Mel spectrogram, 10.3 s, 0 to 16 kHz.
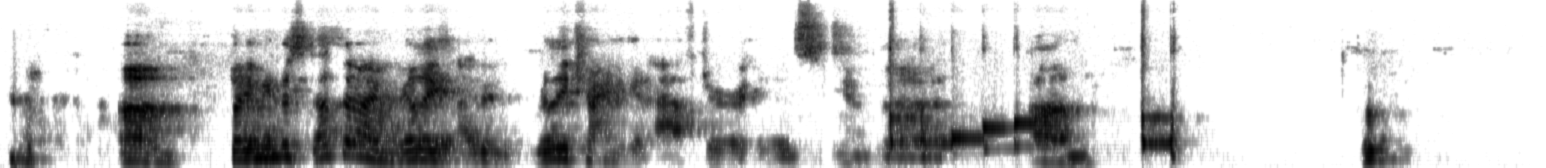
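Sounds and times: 
speech: 0:00.2 - 0:07.4, 0:09.1 - 0:09.4
odd electronic ringing on a telephone line: 0:06.0 - 0:07.9.

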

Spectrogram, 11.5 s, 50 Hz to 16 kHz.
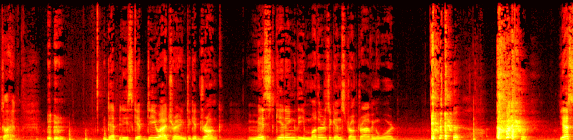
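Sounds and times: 
speech: 0:00.0 - 0:01.5, 0:02.1 - 0:08.0, 0:08.7 - 0:09.4, 0:10.4 - 0:10.6, 0:11.2 - 0:11.4
man coughing: 0:00.9 - 0:01.4, 0:08.6 - 0:10.8.

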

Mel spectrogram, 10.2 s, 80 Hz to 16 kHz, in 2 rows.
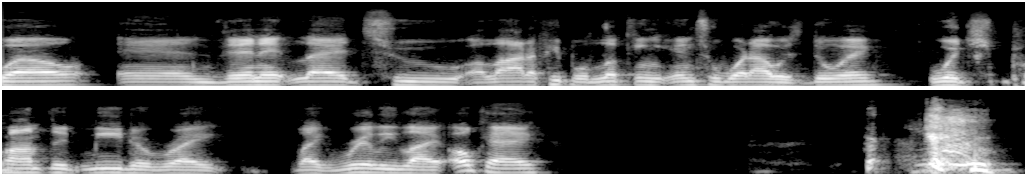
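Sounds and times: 
speech: 0:00.0 - 0:07.9, 0:09.4 - 0:10.2
adult sneezing into the arm beside a baby: 0:09.4 - 0:10.2.

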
